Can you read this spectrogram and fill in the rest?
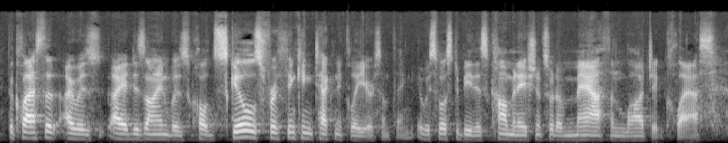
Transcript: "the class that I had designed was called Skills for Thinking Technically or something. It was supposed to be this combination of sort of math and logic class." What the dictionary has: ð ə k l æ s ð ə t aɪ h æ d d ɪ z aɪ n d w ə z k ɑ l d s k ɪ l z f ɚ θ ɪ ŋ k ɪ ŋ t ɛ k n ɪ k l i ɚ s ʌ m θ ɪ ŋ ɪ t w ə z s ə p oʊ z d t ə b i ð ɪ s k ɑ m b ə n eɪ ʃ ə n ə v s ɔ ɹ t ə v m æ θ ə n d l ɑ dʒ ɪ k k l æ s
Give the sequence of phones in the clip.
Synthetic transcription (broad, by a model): ð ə k l æ s ð ə t aɪ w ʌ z d ɪ z aɪ n d w ə z k ɑ l d s k ɪ l z f ɚ θ ɪ ŋ k ɪ ŋ t ɛ k n ɪ k l i ɚ s ʌ m θ ɪ ŋ ɪ t w ə z s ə p oʊ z t ə b i ð ɪ s k ɑ m b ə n eɪ ʃ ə n ə v s ɔ ɹ t ə v m æ θ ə n l ɑ dʒ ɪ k k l æ s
